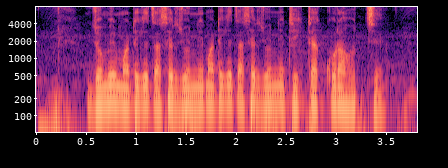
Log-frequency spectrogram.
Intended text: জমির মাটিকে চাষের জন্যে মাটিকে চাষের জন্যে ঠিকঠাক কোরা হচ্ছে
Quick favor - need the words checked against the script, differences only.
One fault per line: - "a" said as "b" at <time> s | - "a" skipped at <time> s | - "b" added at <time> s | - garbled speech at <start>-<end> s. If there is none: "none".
none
